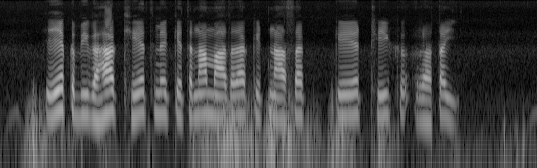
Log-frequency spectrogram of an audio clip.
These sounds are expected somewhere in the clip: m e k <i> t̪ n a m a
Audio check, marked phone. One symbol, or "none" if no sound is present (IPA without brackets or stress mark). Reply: e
